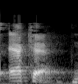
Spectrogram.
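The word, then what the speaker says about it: ekeh (אהיה): I read it as ekeh, not Aleph pronouncing it otherwise.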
